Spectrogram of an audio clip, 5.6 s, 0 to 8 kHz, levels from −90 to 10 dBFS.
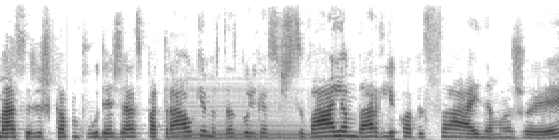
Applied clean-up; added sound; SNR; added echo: none; Bowed string instrument; 18 dB; none.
